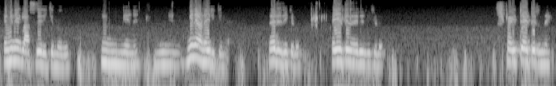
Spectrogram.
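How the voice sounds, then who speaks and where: A woman's voice: medium pitch, steady tone, fast, pauses often, background noise, lightly acted. A woman playing a strict schoolteacher who lectures and scolds her class sarcastically. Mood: stern. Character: strict scolding female schoolteacher, middle-aged. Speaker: comedy sketch creator. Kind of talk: solo comedy sketch.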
